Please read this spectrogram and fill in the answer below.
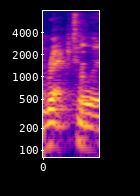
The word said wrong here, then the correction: reticle: is. I mean, wait, what? Reticle? – Red. – As the smaller the rectal is, you want a small rectal. – Spell it. – Yeah. – R-E-T-I-C-L-E.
